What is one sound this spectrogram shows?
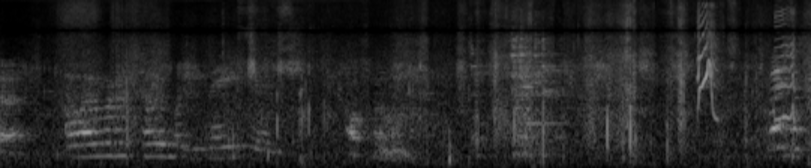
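A small dog shuffles and rustles close by.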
